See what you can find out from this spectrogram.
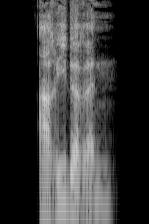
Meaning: inflection of arid: 1. strong genitive masculine/neuter singular comparative degree 2. weak/mixed genitive/dative all-gender singular comparative degree
- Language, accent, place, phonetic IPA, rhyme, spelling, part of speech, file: German, Germany, Berlin, [aˈʁiːdəʁən], -iːdəʁən, arideren, adjective, De-arideren.ogg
